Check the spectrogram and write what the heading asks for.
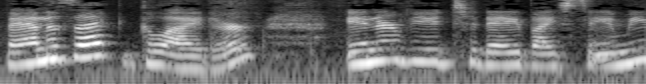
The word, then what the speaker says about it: Banaszak: Hello, this is an oral history interview with Banaszak. Is that the correct pronunciation? That is correct. Banaszak Gleiter, interviewed today by Sammie Morris in the Purdue Oral History Program Project.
